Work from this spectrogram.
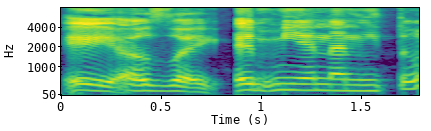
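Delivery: ordinary talk, nothing marked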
